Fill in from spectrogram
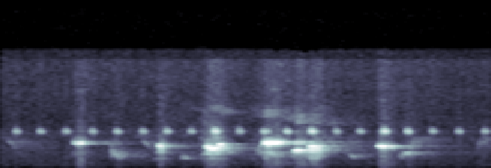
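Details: Cream-vented bulbul singing a loose run of short bubbly chirps and brief whistled notes around the middle pitch range, fairly faint, over a steady faint ticking pulse and light background hiss.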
